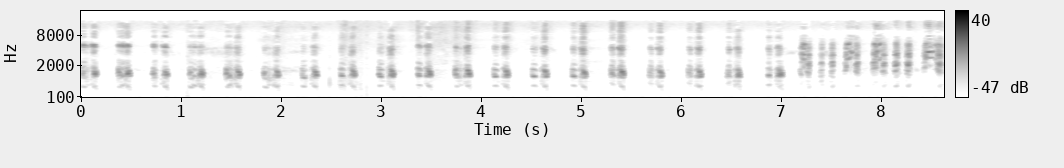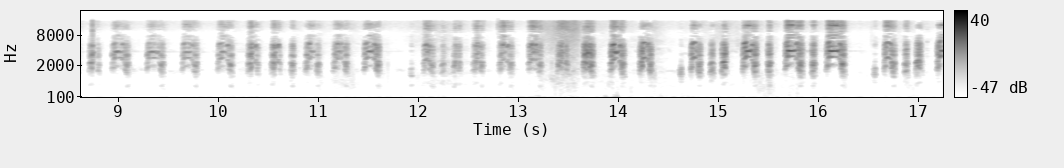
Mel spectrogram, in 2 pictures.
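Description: Chukar partridges calling: a rapid string of short clucking notes, about four a second, then from about seven seconds in a higher-pitched, faster series of squawking calls.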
